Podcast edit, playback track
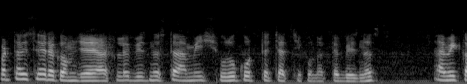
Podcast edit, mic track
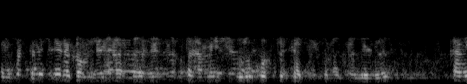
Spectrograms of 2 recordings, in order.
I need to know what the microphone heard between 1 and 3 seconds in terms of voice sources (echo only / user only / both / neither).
both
